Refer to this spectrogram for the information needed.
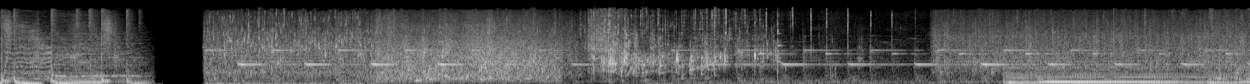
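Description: Steady rain patters down with bursts of water splashing in a puddle, loud, after a brief moment of silence near the start; a faint low tone sits underneath toward the end.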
